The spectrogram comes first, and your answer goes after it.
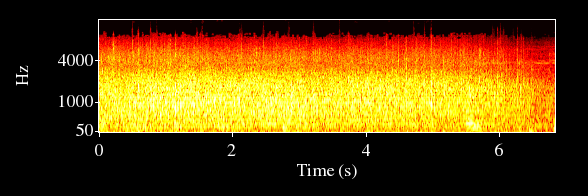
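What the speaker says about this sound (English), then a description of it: "round of applause to Wing PA for putting that together for us" Sustained applause from an audience at a 2018 Colorado Air National Guard commanders call, a dense steady wash of many hands clapping that tapers slightly toward the end.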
